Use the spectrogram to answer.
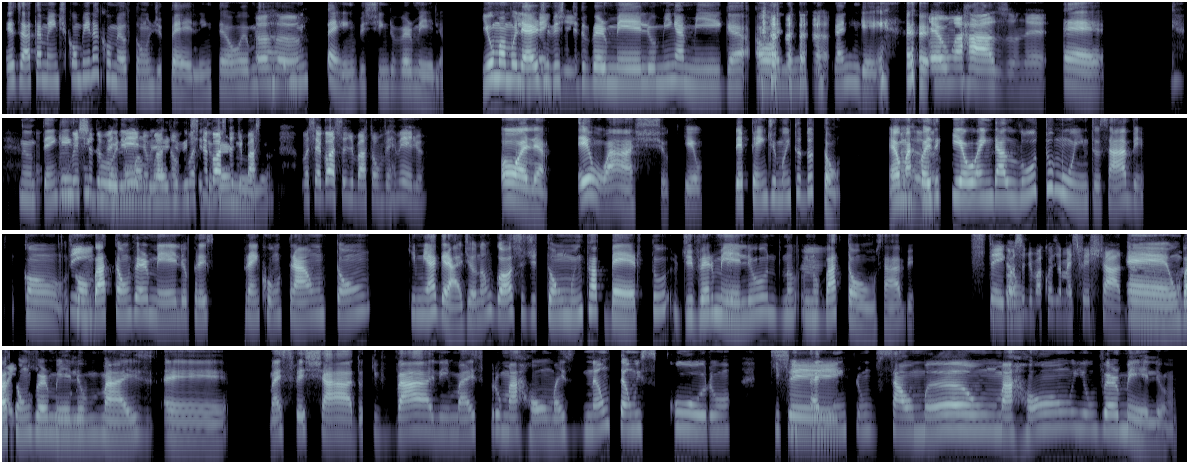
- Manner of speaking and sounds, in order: laugh; laugh; other background noise
- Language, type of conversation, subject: Portuguese, podcast, Como sua cultura influencia o jeito de se vestir?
